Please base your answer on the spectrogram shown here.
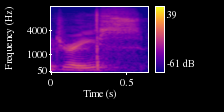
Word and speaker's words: Dries: it's a German pronunciation, and most people get it wrong. Anyway, my name is Dries.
